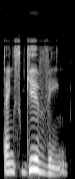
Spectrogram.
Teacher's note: The stress is on the give.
